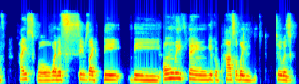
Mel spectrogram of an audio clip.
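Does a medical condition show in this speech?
Yes: stuttering; here repeated words, blocks.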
